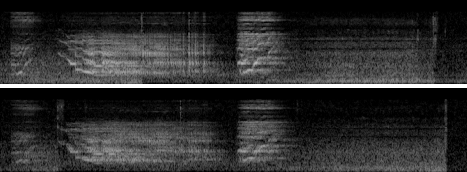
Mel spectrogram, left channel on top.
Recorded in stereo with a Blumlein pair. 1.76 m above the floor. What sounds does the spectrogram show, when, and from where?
0.1 s a squeak: 65° left, 6 m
